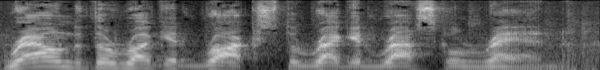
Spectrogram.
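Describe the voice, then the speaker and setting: Very wide pitch swings from a man at a very slow pace, over noticeable background noise. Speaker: voice actor. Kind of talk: vocal warm-ups and tongue twisters. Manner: repetitive, drilled, exaggerated articulation.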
